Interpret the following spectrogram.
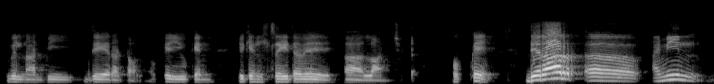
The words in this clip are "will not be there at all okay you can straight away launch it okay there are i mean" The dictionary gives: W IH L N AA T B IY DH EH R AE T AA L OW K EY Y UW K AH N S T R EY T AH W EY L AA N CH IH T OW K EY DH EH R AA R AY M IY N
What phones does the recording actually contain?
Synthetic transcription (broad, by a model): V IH L N AA T B IY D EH R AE T AA L OW K EY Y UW K AH N S T R EY T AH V EY L AA N CH IH T OW K EY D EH R AA R AY M IY N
